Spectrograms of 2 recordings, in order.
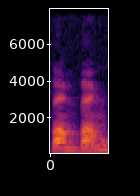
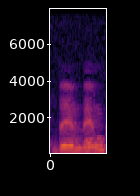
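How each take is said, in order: First: The vowel is a short 'uh' sound. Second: The vowel is a long 'oo' sound. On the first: The speaker calls it wrong. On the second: The speaker calls it right.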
